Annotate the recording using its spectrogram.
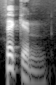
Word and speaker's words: Ficken: Ficken. – That didn't help. – Ficken. – Okay, got it. S-A-M-F-I-C-K-E-N.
